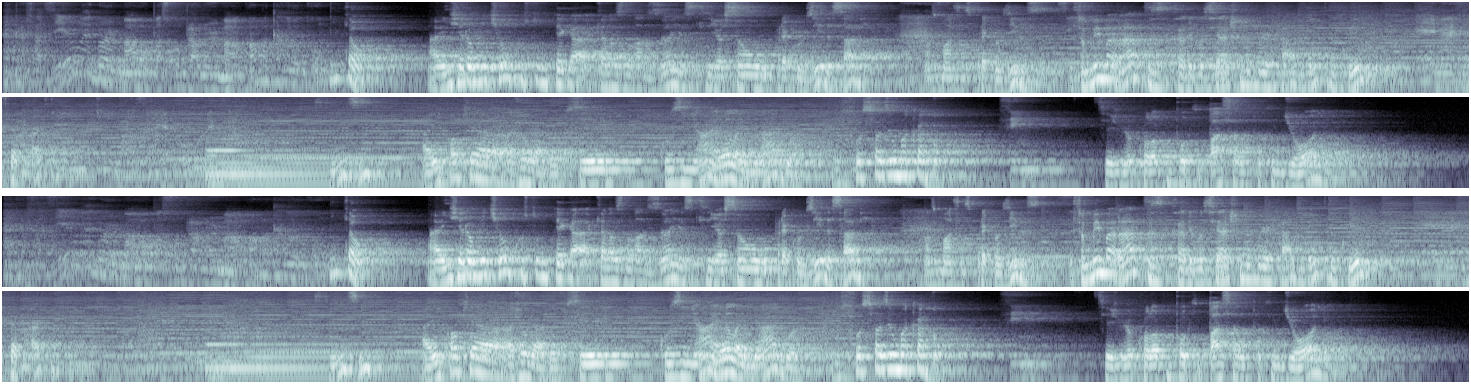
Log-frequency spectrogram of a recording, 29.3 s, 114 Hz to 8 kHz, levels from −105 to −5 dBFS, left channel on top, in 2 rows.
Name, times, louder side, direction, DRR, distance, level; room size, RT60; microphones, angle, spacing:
voice 1, 0.0-3.4 8.9-9.7 10.6-11.0 14.1-17.1 24.7-25.2, left 1 dB, 35° left, 0 dB, 1.1 m, -34 dB
voice 2, 3.3-3.7 4.3-8.7 9.2-10.4 10.7-13.7 14.9-15.2 17.9-18.4 18.9-20.8 21.2-22.7 23.0-24.1 25.7-28.3, right 2 dB, 20° right, 3 dB, 0.3 m, -19 dB
sound 1, 4.3-23.2, right 1 dB, 80° right, 1.2 m, -34 dB
Acoustic guitar, 16.7-21.0 21.8-21.9, equal, 10° left, 1.2 m, -28 dB
7.2 x 5.9 x 6.0 m, 2.4 s
head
